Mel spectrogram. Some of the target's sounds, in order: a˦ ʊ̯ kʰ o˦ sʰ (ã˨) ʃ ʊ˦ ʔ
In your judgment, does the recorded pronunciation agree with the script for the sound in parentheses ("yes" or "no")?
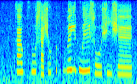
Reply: no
